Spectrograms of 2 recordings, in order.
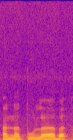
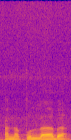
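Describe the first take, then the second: The two takes are said the same way.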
